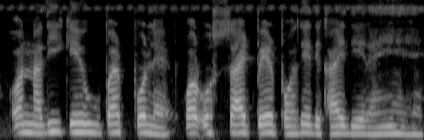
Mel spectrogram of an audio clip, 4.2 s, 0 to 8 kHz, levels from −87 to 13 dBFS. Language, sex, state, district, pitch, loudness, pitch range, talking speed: Hindi, male, Bihar, Purnia, 170 Hz, -26 LUFS, 155-180 Hz, 225 wpm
